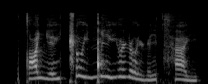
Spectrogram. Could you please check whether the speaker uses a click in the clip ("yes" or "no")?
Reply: yes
